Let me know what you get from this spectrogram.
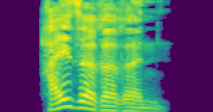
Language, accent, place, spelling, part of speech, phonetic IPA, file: German, Germany, Berlin, heisereren, adjective, [ˈhaɪ̯zəʁəʁən], De-heisereren.ogg
- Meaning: inflection of heiser: 1. strong genitive masculine/neuter singular comparative degree 2. weak/mixed genitive/dative all-gender singular comparative degree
